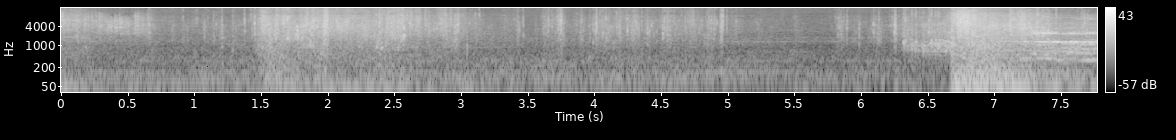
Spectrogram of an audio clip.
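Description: Booming energy-weapon blasts from a contact beam in Dead Space, with sustained rumbling bursts and a loud heavy discharge near the end, with no talking over it.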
